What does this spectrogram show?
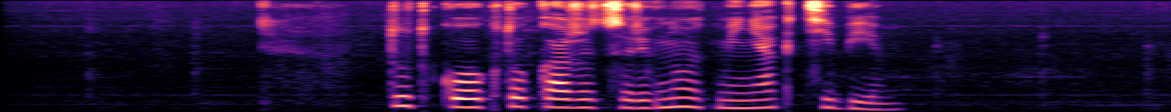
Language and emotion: Russian, neutral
